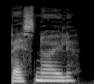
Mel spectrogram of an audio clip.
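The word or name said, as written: basnøgle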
